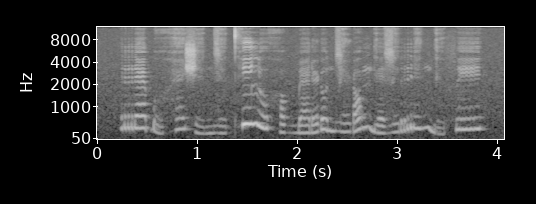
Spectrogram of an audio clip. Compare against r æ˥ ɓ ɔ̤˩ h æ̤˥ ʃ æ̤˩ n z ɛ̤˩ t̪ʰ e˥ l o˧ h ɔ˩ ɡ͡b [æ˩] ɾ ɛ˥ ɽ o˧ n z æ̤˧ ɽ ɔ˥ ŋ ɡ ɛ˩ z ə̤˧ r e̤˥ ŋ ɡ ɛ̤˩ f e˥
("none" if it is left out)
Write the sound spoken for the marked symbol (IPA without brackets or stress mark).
æ˩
